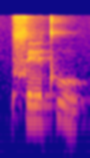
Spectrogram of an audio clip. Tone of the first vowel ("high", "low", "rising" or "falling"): high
